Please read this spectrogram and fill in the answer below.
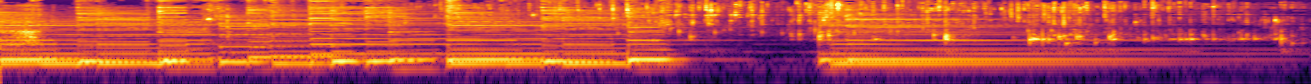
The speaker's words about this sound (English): You've got to pour that tea. I am so excited to give this tea a try.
